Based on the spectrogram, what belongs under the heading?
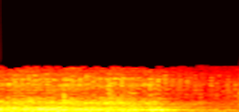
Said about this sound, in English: Good. Then I'll cut the engine.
